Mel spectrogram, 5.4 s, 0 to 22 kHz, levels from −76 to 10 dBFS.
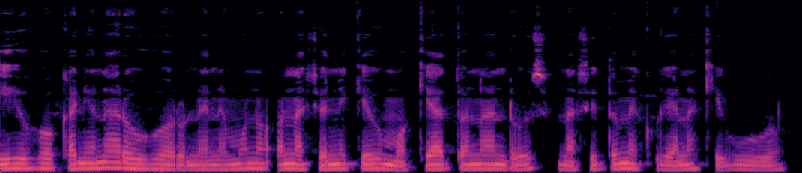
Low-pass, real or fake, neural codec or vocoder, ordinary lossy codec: none; real; none; none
